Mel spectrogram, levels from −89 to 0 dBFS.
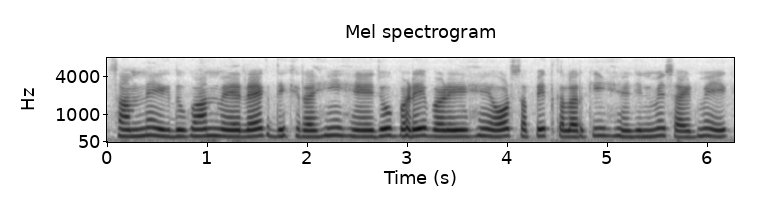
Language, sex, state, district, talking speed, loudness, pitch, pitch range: Hindi, female, Haryana, Charkhi Dadri, 200 wpm, -14 LUFS, 235 Hz, 225-250 Hz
